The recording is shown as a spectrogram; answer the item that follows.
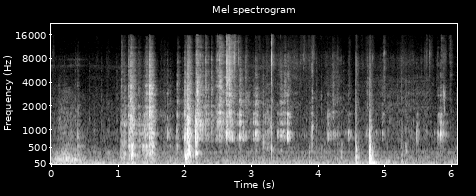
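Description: Sealed cardboard trading-card boxes being lifted and shifted off a stack by hand: irregular knocks, scrapes and rustles, with a sharp knock just before the end. A few short pitched sounds are heard in the background.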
